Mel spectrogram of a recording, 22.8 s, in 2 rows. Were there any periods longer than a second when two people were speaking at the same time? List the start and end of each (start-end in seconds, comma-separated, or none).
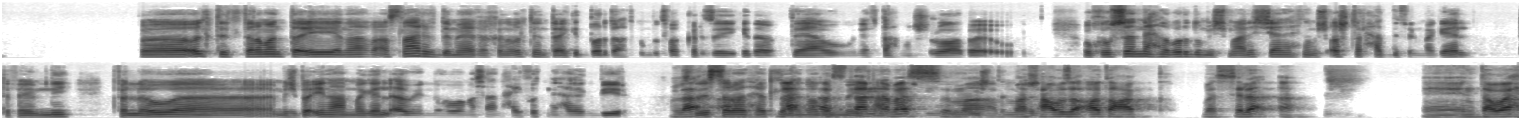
16.5-19.6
